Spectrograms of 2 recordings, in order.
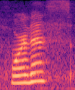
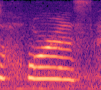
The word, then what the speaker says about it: Horus: just wrong it's like i called him hornets or something like that like i added an n which isn't which isn't a name um and i didn't realize that i had been reading his name wrong until he got a nickname in the 10th book and i was like oh that nickname only makes sense if his name is horus so yeah fun fact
